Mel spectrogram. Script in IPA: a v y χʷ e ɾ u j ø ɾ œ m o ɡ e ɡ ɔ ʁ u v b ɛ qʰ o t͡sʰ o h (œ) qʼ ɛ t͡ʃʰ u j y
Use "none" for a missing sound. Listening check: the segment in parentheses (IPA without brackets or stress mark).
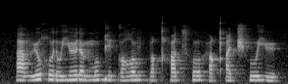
œ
